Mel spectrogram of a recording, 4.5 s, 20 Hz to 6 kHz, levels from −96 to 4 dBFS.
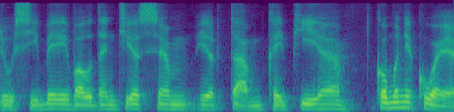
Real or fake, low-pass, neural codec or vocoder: fake; 5.4 kHz; codec, 16 kHz, 0.3 kbps, FocalCodec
